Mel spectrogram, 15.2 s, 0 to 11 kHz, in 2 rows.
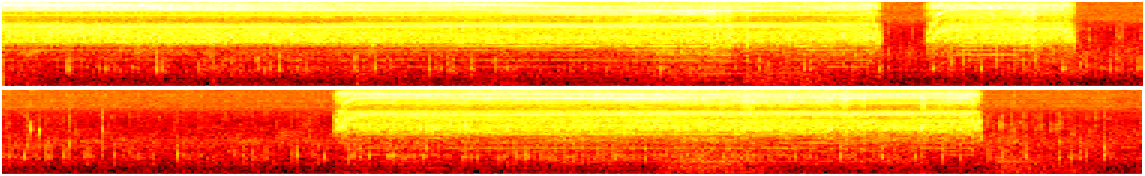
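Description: A 45-degree powered microfracture pick drilling holes into the subchondral bone at the base of a knee cartilage defect: a steady high-pitched whirring hiss. It stops briefly about six seconds in, runs for about another second, pauses for about three seconds, then runs again.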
